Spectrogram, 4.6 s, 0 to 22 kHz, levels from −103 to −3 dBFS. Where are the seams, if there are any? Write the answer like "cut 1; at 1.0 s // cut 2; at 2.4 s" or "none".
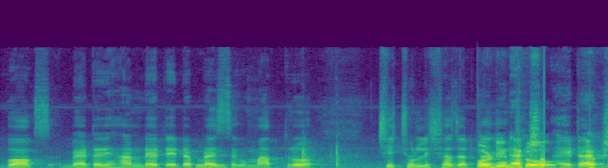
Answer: cut 1; at 3.5 s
